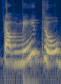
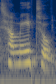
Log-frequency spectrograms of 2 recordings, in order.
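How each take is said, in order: First: The t is said like the Hindi ट sound. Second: The t is said like an English t. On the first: The speaker calls it wrong. "it is not tomato" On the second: The speaker calls it right. "but it is tomato"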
